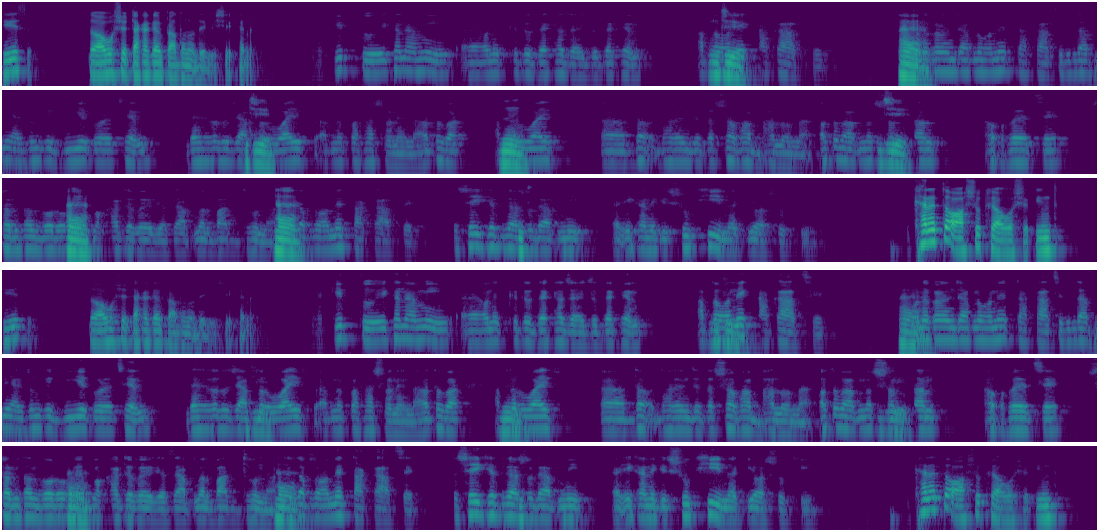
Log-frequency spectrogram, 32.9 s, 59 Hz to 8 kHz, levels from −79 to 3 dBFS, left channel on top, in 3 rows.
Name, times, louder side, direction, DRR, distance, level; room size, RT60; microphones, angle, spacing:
voice 1, 0.9-2.5 7.1-7.4 9.0-9.3 13.4-13.7 15.9-16.2 19.7-20.0 22.5-22.8 24.6-24.9 31.0-32.5, left 7 dB, 80° left, 0.3 m, -35 dB
voice 2, 3.3-6.4 7.0-8.2 9.1-12.4 12.8-15.5 15.9-16.4 16.9-20.3 20.8-21.5 21.8-26.1 26.4-27.7 28.0-30.1, right 5 dB, 50° right, 0.4 m, -45 dB
7.8 x 6.4 x 3.1 m
head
